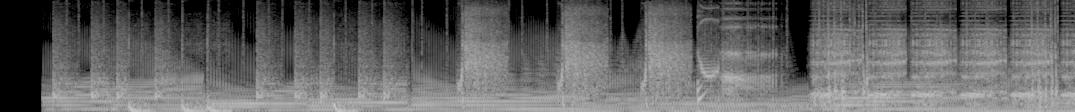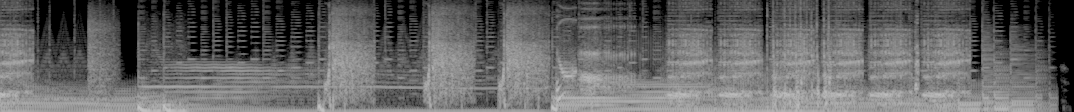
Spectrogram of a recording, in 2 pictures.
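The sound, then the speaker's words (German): Loud, repeated burps and fart noises from a jump-and-run video game, bursting out in quick succession over busy, upbeat background music, with no one talking. “Also auch wenn Rülps und Furzhumor genau mein Humor ist.”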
